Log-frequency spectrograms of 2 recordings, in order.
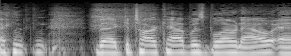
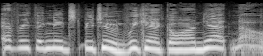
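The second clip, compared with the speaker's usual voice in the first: mock scream, higher pitch; 8 semitones higher than usual. Retelling how the drummer reacted to a dusty house kit: imitating someone screaming. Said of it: "is just screaming".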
